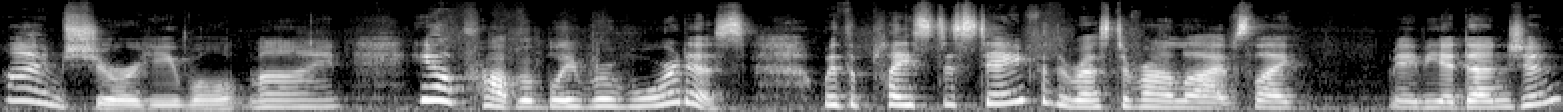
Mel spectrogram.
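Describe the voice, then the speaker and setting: A woman plays a sarcastic, skeptical boy in a storybook. The voice is lifted in pitch, with dry, mocking wit. There is clear rumbling noise. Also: a little slow. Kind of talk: storybook character voice. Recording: steady noise with low rumble.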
